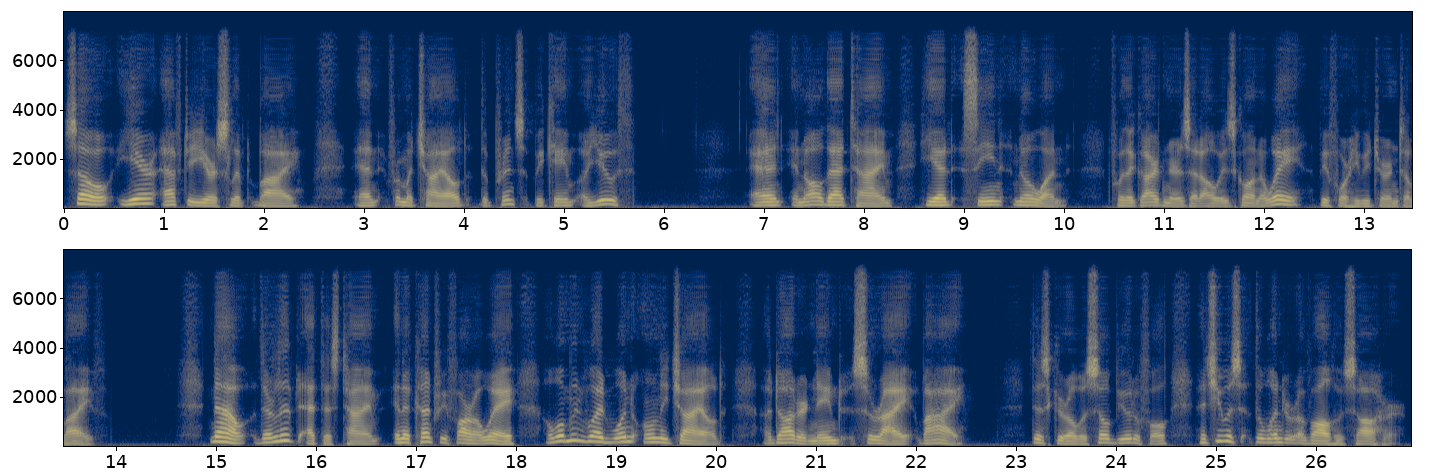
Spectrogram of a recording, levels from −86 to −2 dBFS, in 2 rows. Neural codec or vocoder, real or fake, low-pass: codec, 16 kHz, 0.7 kbps, FocalCodec; fake; 7.2 kHz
